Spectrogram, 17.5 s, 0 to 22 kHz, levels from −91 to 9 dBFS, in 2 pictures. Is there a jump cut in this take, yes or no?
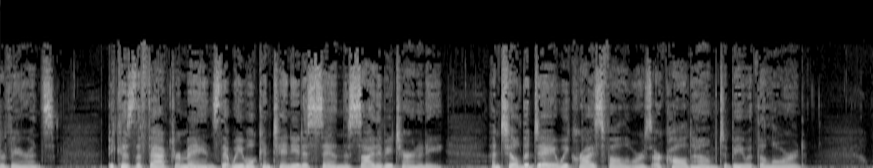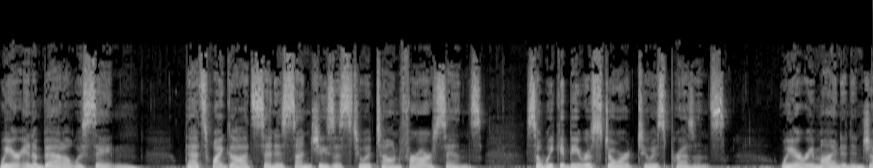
yes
